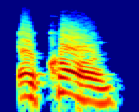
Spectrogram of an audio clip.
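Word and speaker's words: école: School is called a call. A call. E C O L E.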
